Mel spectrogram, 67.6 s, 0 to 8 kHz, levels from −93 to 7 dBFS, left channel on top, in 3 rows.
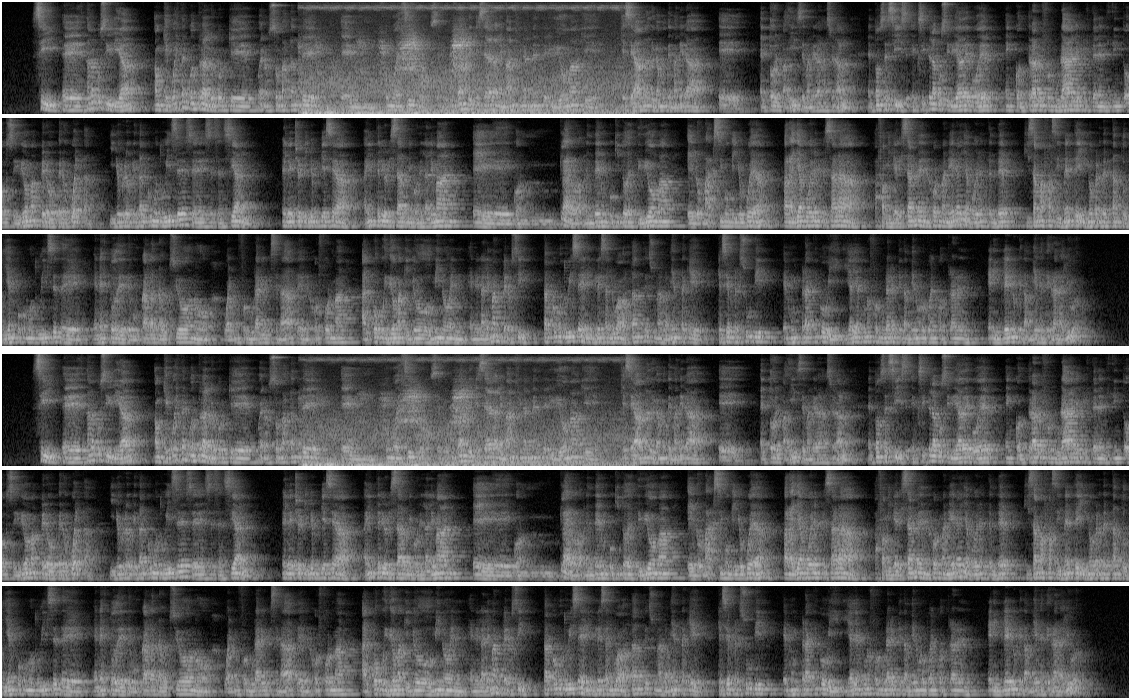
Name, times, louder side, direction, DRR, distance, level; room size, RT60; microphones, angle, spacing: voice 1, 0.6-2.6 3.0-6.3 6.8-11.9 12.4-14.0 14.3-14.8 15.2-16.9 17.3-19.7 20.1-24.3 24.7-27.5 28.1-29.4 29.7-31.5 32.0-35.9 36.2-37.8 38.2-39.6 40.0-42.7 43.0-46.6 46.9-51.9 52.3-55.5 55.9-59.0 59.4-60.4 60.7-64.4 64.8-66.6, equal, 10° left, -2 dB, 0.5 m, -27 dB
Frog, 5.9-12.6, left 1 dB, 65° left, 0.4 m, -28 dB
4.3 x 2.0 x 3.8 m, 0.99 s
head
